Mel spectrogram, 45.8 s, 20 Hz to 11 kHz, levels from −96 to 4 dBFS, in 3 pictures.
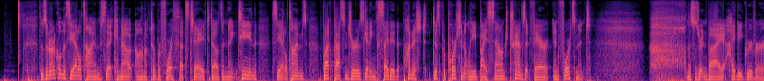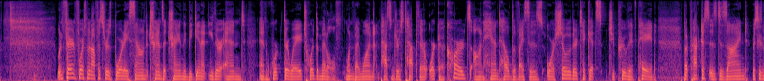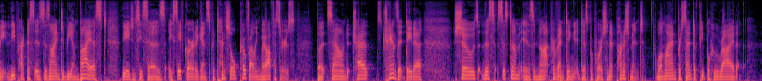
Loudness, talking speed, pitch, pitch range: -30 LUFS, 155 wpm, 115 Hz, 105-130 Hz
